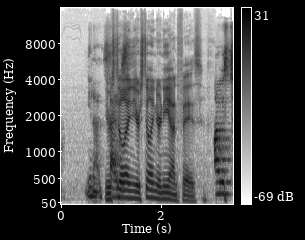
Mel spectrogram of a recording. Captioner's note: laughing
